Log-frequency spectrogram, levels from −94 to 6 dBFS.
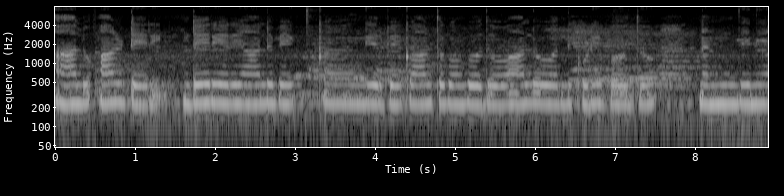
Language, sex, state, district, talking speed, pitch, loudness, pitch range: Kannada, female, Karnataka, Chamarajanagar, 95 wpm, 230 Hz, -35 LUFS, 225-235 Hz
